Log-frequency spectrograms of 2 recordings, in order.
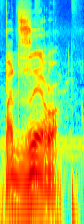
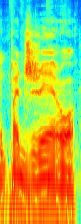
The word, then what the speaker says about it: Pajero: В Японии же слово «пахера» произносят как «падзеро». В русском языке также закрепилось произношение «паджеро», от которого уже образовалось множество различных сленговых прозвищ.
